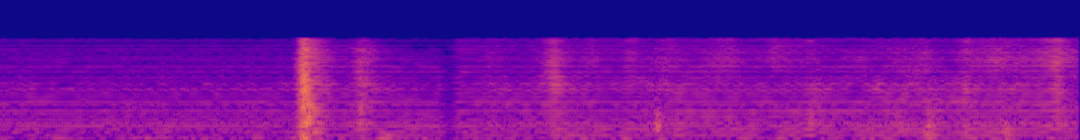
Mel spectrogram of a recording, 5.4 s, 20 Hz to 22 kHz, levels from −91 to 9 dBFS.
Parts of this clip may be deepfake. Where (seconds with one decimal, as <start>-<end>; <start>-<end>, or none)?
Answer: 0.0-5.4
